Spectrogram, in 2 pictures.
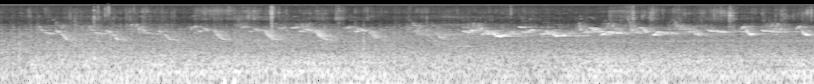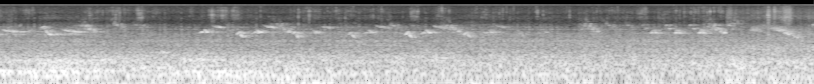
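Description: Small birds chirping in quick runs of short, falling notes, thickest in the middle, over a steady low outdoor background noise. One small tap sounds about four seconds in.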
